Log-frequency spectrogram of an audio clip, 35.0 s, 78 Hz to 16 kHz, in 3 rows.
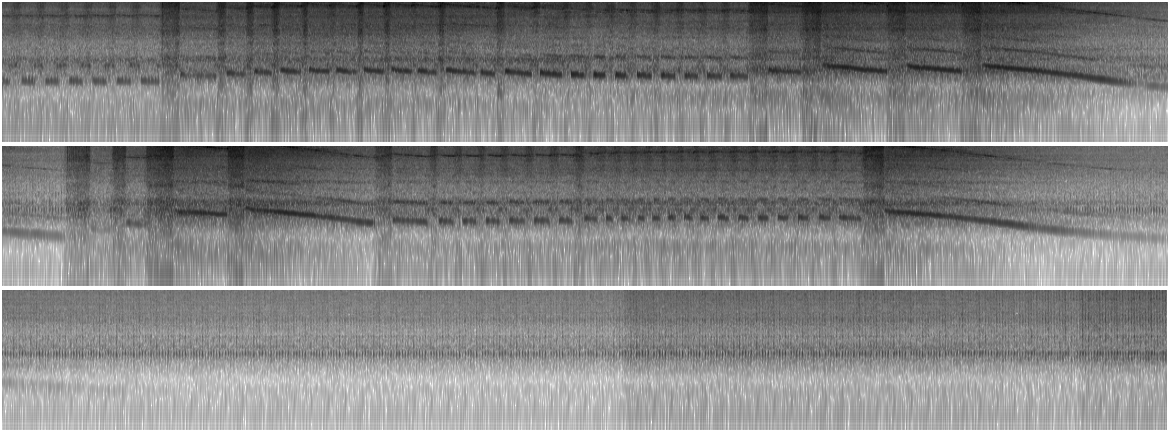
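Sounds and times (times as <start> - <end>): engine revving: 0.0 - 24.5
turbo whistle: 0.0 - 24.5.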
